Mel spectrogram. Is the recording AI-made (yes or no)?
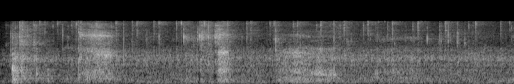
no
